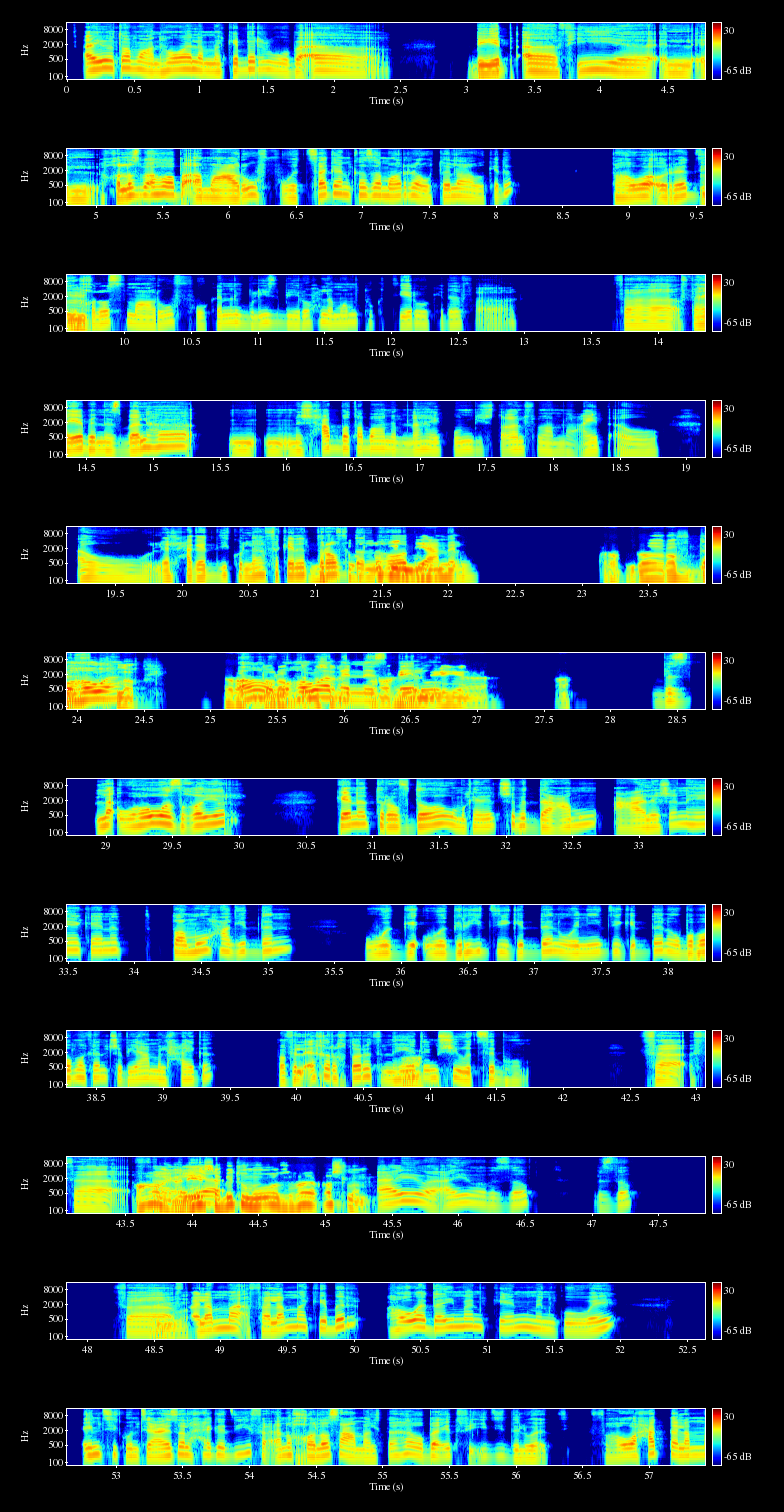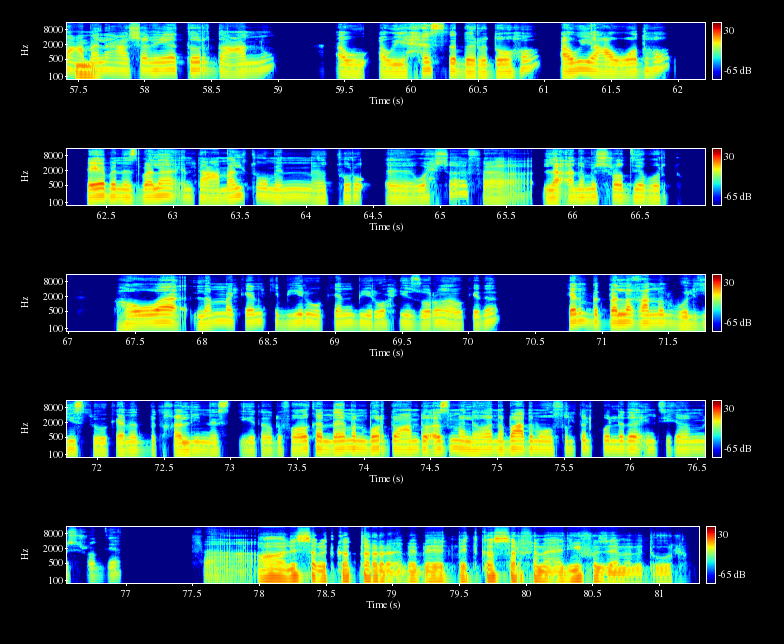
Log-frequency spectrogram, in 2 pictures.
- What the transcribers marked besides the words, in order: tapping; in English: "already"; in English: "وgreedy"; in English: "وneedy"
- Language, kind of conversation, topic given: Arabic, podcast, احكيلي عن فيلم أثّر فيك وليه؟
